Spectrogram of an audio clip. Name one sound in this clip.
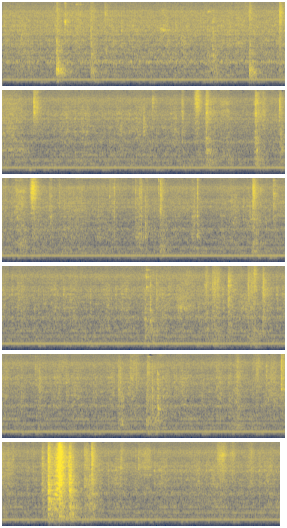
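A printer clicks and ticks now and then while feeding paper.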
